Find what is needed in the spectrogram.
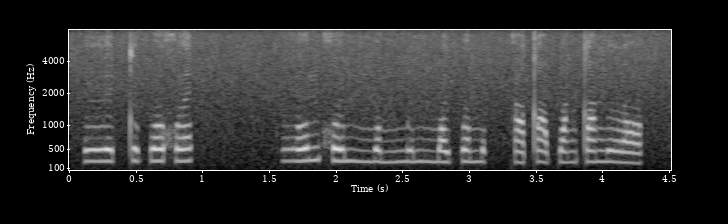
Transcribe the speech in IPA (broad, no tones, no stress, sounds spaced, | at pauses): lː ʉ tː ʉ p o χʷ ɛ | ɦ o ŋ χʷ i mː o mː i mː ɔ y̯ p ə m o kː ə tˤ a p ɔ ŋ tˤ i ŋ lː ɔ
